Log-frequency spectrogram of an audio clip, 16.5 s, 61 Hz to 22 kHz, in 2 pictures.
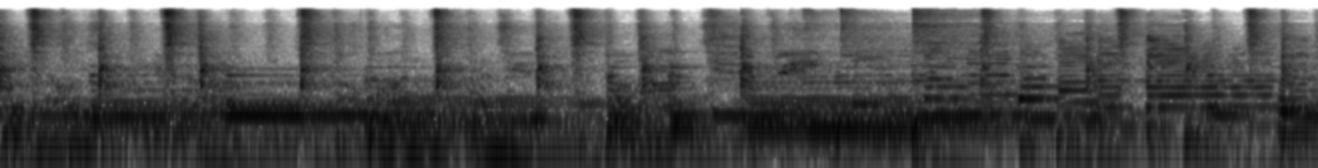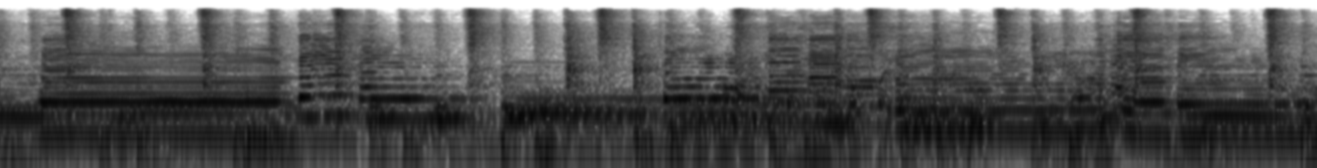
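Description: Small jazz combo playing a bossa nova vamp in C minor, cycling C minor, D half-diminished and G7. Piano, upright bass and drum kit keep a steady groove while saxophone plays over it.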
